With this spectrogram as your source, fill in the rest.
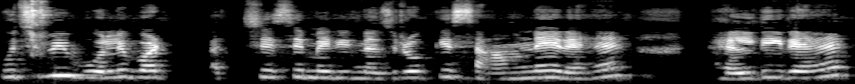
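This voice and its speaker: Bright high-voiced woman vlogger. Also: moderate pace, a little hiss or hum. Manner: sing-song coaxing with baby, then relaxed rambling talk to viewers. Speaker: vlogger and mother. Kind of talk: casual home vlog chat.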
